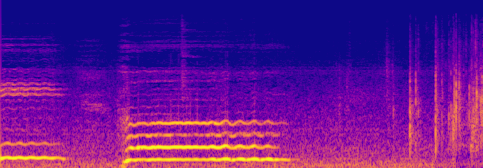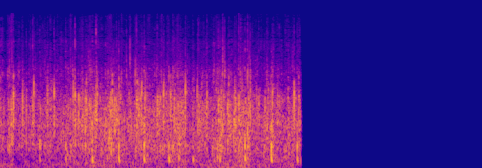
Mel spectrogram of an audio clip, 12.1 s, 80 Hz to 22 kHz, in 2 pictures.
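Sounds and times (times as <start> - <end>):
crowd applauding: 5.1 - 9.8.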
